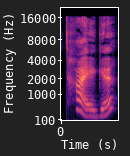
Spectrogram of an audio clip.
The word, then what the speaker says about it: Tadhg: T-A-D-H-G is pronounced Tig, and I hope I did that right, and D-O-N-N-A-C-H-A is pronounced Dunica.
